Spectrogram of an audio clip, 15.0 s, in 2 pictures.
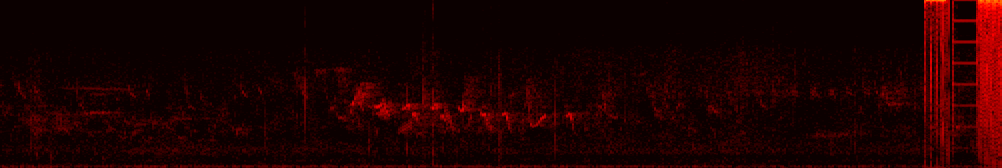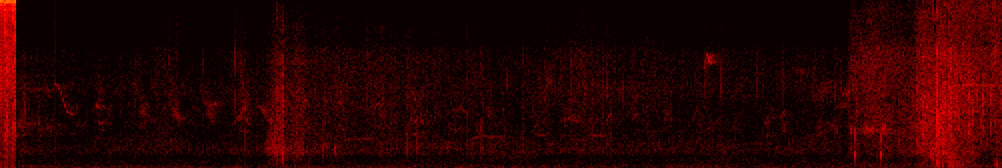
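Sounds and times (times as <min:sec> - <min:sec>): steady low hum: 0:00.0 - 0:08.6
faint birdsong: 0:00.0 - 0:15.0
harsh noise bursts with whine: 0:07.0 - 0:07.6.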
